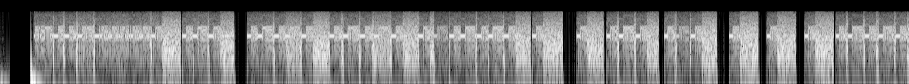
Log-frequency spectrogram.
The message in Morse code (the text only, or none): none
